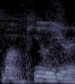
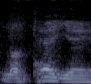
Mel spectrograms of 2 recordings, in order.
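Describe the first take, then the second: First: The name is said with English pronunciation. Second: The name is said with French pronunciation. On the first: "it's Montpelier in English" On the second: "they pronounce it Montpellier in French"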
